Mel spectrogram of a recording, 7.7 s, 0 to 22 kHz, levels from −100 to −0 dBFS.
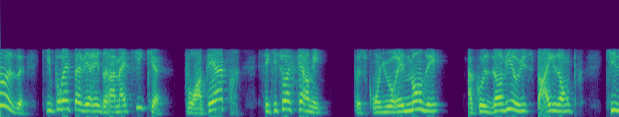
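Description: Throughout the whole clip the speech sounds boxed-in and gritty. S sounds turn scratchy, louder bright passages break up, and a fine granular hiss sits beneath the speech. The band runs from 150 Hz to 3.6 kHz, with nothing above 3.8 kHz. This is the Bluetooth CVSD headset codec, which fits a 64 kbps link. Each sample becomes a single up-or-down bit with an adaptive step size. Fast high-frequency movement outruns that step, so the damage is plainly audible.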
